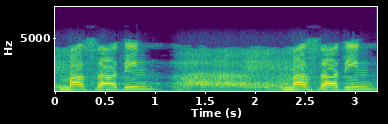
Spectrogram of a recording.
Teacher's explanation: اب سطر نمبر 7 میم زبر ما سین زبر سا مسا دال دو زیر دن مسا دن مسا دن. سین کو سختی کے ساتھ اس میں سیٹی کی آواز پیدا ہوگی اور دونوں زبر جو میم اور سین پر اس کی ادائیگی کے وقت آواز اور منہ دونوں کھولیں گے.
